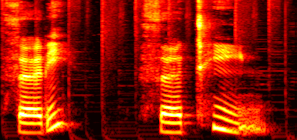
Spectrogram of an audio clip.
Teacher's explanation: It's really easy to confuse 13 with 30, okay? So in 30, the last syllable, the vowel sound, is a little shorter than 13.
